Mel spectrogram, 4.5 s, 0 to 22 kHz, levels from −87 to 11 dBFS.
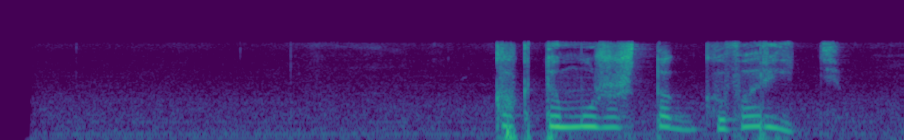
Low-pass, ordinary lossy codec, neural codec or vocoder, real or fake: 7.2 kHz; none; none; real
